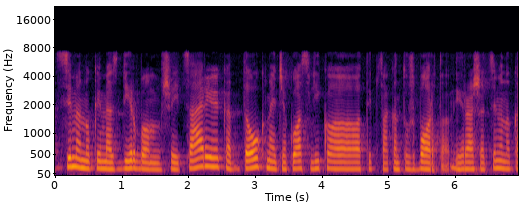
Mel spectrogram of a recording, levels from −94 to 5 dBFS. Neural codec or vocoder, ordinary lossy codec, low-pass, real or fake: codec, 16 kHz, 4 kbps, FunCodec, trained on LibriTTS, 50 frames a second; Opus, 64 kbps; 7.2 kHz; fake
